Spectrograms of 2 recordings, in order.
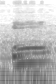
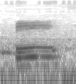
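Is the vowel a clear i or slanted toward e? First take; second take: clear i; e-like. First: The vowel is a clear, pure i. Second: The vowel is slanted, drifting toward e. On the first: The speaker calls it right. "Harus jelas i" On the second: The speaker calls it wrong. "kita baca kasroh kadang juga gitu... ini tidak boleh"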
